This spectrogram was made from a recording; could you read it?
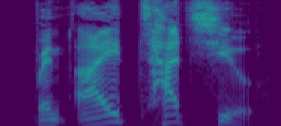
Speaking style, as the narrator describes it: said

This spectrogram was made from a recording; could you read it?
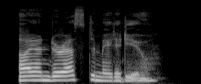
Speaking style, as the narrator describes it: said in a rumbling voice

